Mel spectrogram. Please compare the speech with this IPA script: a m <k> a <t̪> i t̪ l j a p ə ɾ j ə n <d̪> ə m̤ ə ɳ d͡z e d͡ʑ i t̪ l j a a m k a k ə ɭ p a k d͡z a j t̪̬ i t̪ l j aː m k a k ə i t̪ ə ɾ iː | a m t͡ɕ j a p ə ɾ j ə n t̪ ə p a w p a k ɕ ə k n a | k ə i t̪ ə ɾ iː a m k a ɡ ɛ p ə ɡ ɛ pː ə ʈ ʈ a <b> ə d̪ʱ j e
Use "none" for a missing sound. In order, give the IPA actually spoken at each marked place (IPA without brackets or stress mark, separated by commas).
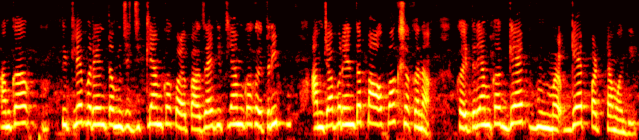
k, t̪, t̪, m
